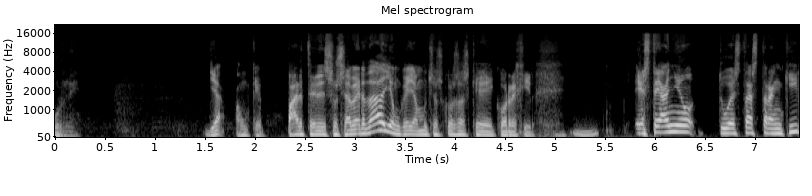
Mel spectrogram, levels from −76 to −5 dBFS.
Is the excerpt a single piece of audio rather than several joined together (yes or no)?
yes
